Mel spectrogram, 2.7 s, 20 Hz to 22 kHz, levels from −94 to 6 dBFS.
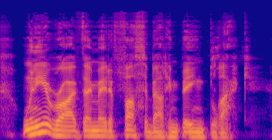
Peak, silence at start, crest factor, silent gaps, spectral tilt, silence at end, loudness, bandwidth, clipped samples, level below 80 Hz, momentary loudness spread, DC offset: -4 dBFS; 0 s; 18 dB; none; -5 dB/octave; 0.25 s; -21 LUFS; 16.5 kHz; under 0.1%; -44 dBFS; 10 LU; under 0.1%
